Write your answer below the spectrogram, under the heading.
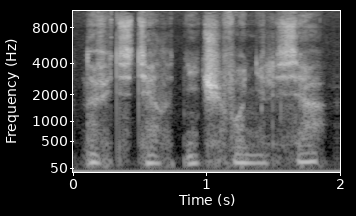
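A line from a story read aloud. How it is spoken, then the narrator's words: Whisper. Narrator (Russian): шепнула она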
